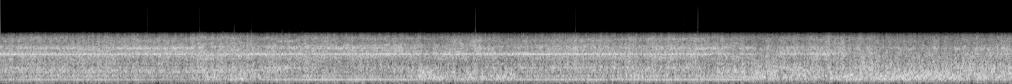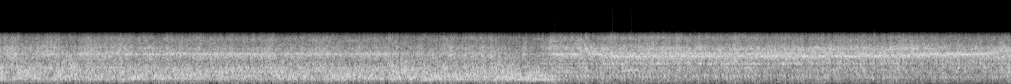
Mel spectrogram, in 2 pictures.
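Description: Old 20 hp Evinrude two-stroke outboard running steadily with the boat under way, water rushing along the fiberglass hull. From about 8 to 15 seconds in, a louder rush of water partly covers the engine note, which then comes back clearly.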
